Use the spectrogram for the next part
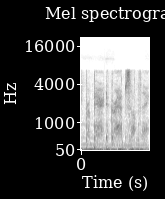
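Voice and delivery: soft whisper, very close to the ear. Holding on, she leans in close to the listener's ear; whispering in ear. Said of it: "leans in real close to your ear and whispers".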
